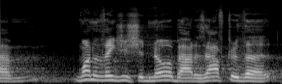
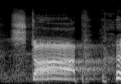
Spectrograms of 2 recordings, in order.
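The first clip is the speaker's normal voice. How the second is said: booming, higher mock-divine shout; huge loud voice; 5 semitones higher, 5 dB louder than usual. Preacher as the Lord halting someone, huge loud voice. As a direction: shout it suddenly like a command from above. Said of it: "the huge, loud voice of the Lord".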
